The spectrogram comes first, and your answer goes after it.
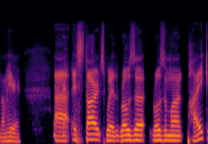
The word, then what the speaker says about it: Rosamund Pike: It starts with Rosamund Pike. Is that how to say her name? Pike, yeah.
